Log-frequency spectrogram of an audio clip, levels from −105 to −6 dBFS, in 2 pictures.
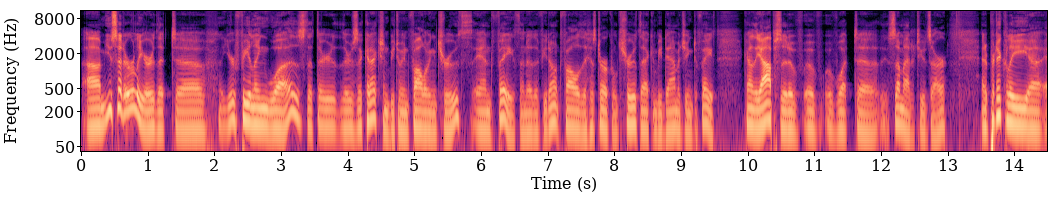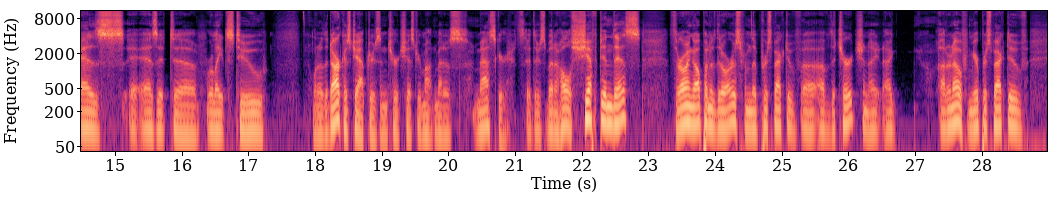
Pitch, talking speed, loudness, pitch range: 105 Hz, 195 wpm, -25 LUFS, 95-115 Hz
